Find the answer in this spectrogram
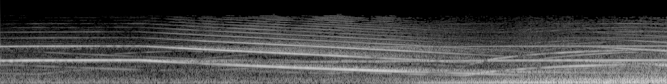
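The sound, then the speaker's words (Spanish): Police patrol car sirens wail along a road lined with oil pumpjacks. Several loud, continuous siren tones overlap and sweep up and down in pitch, with a low vehicle rumble underneath. “Los coches patrulla se acercan entre las extractoras de petróleo que jalonan el camino.”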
